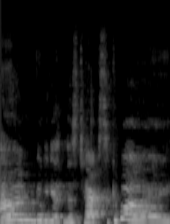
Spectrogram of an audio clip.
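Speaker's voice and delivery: high, dismissive, brushing-off tone.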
